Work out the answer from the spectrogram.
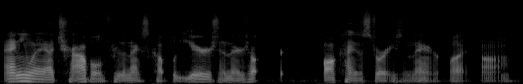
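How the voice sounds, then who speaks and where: Gravelly young man telling his story. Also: fairly low pitch, very animated, brisk, pushed and bright. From northeastern Massachusetts. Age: 20s. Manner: candid, matter-of-fact storytelling. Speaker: interviewee. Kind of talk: oral history interview.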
